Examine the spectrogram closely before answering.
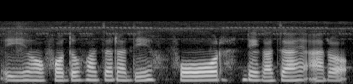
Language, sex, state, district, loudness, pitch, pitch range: Chakma, female, Tripura, Dhalai, -17 LUFS, 190 Hz, 185-200 Hz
